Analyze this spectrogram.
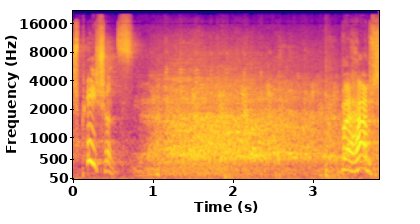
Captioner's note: audience laughs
